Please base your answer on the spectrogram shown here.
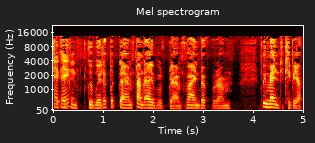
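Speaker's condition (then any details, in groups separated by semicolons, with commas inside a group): Deafness; asks others to speak slowly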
